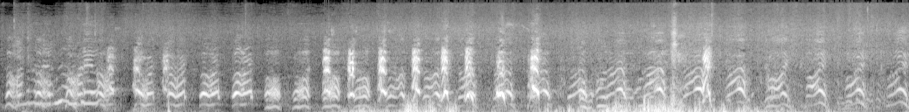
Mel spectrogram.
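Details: Pack of village dogs hunting wild boar in the traditional way with dogs and spears: steady runs of high, arching yelps repeated a few times per second, with rustling movement through vegetation and brief human voices.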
